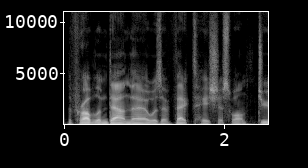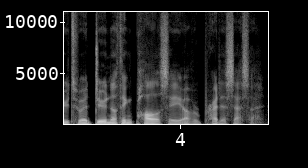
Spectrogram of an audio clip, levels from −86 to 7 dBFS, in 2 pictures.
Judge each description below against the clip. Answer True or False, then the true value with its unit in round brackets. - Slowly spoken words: False (200 wpm)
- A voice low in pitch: True (85 Hz)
